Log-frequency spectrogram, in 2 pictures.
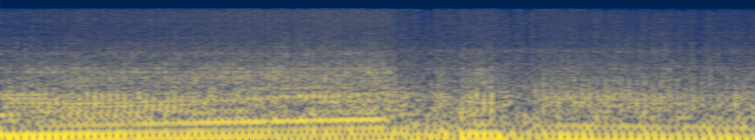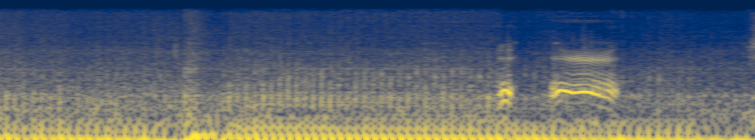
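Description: A Harley-Davidson Low Rider S motorcycle engine rumbles loud and close throughout, holding a deep steady drone with a brief rise early on, while wind buffets and a voice talks over it.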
